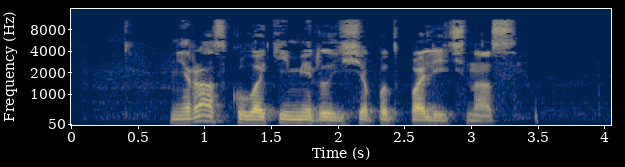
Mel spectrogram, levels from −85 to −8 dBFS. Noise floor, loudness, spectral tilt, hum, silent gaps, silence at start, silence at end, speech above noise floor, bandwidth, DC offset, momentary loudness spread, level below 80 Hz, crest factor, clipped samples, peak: -71 dBFS; -28 LUFS; -2.5 dB/octave; none; none; 0.4 s; 0.7 s; 42 dB; 11.5 kHz; under 0.1%; 5 LU; -76 dBFS; 20 dB; under 0.1%; -10 dBFS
